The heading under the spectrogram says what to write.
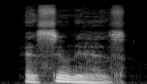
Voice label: "as soon as", us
